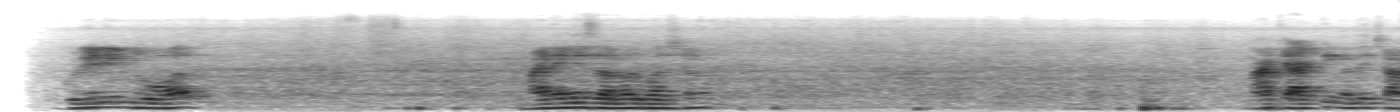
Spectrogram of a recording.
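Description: A young man speaks in short phrases into a microphone, heard through a loudspeaker outdoors.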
